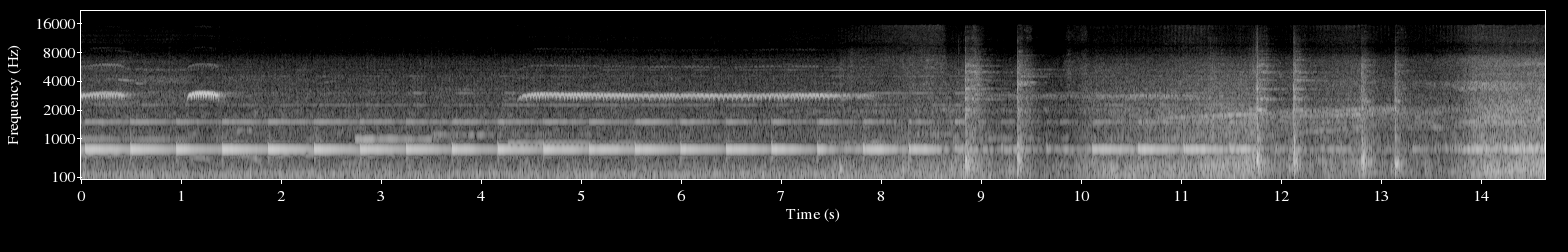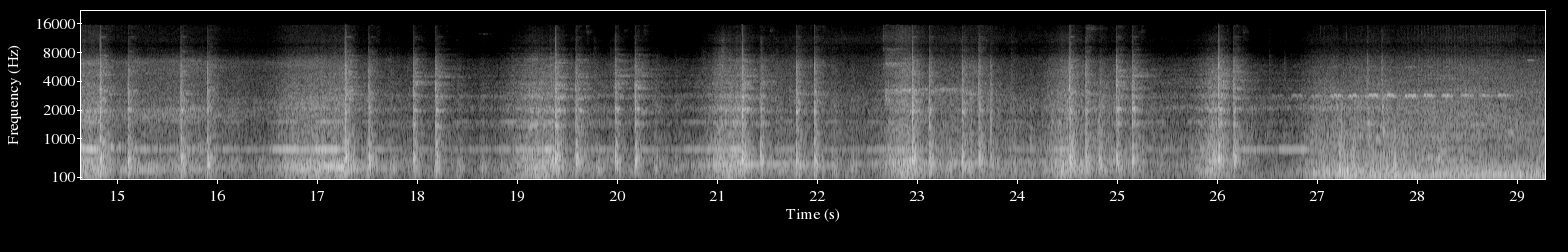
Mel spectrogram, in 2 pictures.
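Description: Old KRL electric commuter train running, with a steady tonal hum at first. From about eight seconds in, the wheels click and knock irregularly over the rail joints.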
